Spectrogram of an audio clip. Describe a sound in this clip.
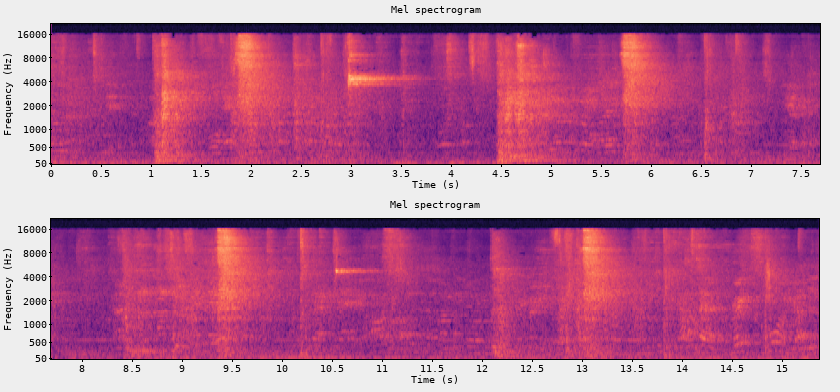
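A basketball bounces and thuds on a hard floor in a large echoing hall.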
